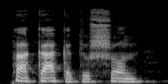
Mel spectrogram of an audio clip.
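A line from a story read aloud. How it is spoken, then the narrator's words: Snorting. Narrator (Russian): Хмыкнул Закери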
